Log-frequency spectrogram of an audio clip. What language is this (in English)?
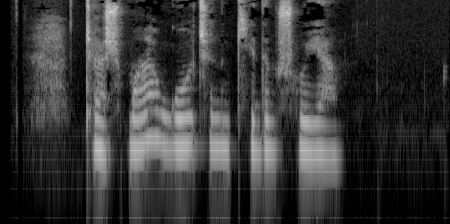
Mari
